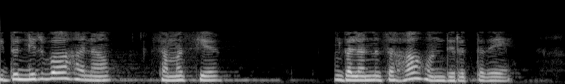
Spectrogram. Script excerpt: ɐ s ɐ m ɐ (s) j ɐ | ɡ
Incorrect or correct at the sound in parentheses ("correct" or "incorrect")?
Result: correct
